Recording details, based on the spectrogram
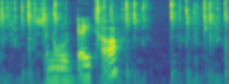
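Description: Computer keyboard keys tapped in quick, irregular bursts while typing a file name, close and fairly quiet, with a voice talking over much of it.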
